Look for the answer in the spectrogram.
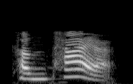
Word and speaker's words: compile: 现在我们在 pile 前面加上一个表示在一起的 con 前缀，那么 compile 重音放在第二个音节上， compile 就读作 compile，就是把不同的资料都放在一起，所以 compile 就是编辑、编撰。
